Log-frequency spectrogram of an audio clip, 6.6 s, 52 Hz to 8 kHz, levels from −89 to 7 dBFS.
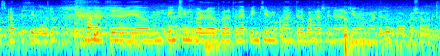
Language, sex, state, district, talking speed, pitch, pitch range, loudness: Kannada, female, Karnataka, Dharwad, 125 wpm, 205 Hz, 200-210 Hz, -22 LUFS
